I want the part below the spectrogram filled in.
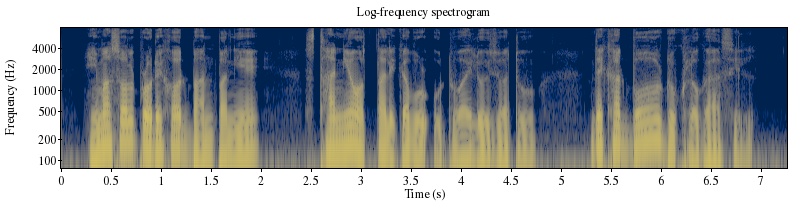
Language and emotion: Assamese, sad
